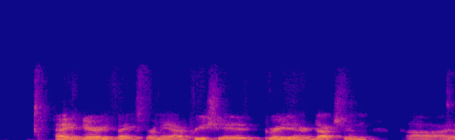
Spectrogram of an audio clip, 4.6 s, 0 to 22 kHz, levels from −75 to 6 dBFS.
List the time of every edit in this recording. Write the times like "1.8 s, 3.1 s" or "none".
1.5 s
